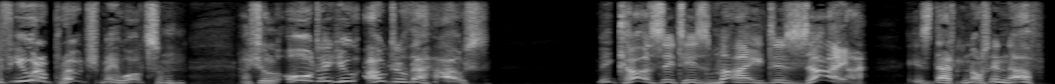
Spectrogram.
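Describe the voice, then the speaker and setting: A gravely ill detective, played by a man reading a storybook, croaks and gasps with imperious authority. The voice is creaky and broken, swinging widely in pitch, and sounds close and dry. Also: sing-song, a little slow, a bit bright, dry recording, exaggerated voice. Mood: sharp, commanding. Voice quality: croaking, gasping, spasmodic. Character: gravely ill, imperious male detective, feeble yet masterful.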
